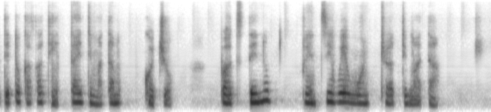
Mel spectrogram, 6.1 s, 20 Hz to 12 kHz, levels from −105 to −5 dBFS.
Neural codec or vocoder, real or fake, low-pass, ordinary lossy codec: codec, 24 kHz, 0.9 kbps, DualCodec; fake; none; none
